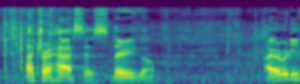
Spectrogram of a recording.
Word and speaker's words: Atrahasis: Um, I don't know how to pronounce atraases. Atrahasis.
